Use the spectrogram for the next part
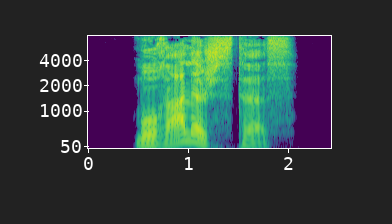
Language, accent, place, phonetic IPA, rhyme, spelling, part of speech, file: German, Germany, Berlin, [moˈʁaːlɪʃstəs], -aːlɪʃstəs, moralischstes, adjective, De-moralischstes.ogg
- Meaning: strong/mixed nominative/accusative neuter singular superlative degree of moralisch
